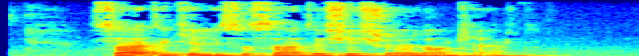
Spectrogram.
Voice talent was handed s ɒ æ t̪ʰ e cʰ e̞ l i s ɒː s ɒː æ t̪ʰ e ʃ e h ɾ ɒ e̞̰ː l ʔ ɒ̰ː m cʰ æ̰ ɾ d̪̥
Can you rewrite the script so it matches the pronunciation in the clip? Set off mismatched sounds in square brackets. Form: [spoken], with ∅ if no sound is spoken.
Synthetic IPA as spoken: s ɒ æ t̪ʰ e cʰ e̞ l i s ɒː s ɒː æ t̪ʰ e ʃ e [ʃ] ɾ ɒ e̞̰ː l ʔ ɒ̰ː m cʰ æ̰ ɾ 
